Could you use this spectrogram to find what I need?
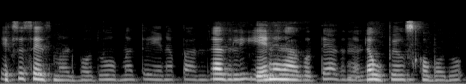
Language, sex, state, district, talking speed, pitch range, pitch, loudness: Kannada, female, Karnataka, Mysore, 115 wpm, 210-230 Hz, 220 Hz, -18 LUFS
